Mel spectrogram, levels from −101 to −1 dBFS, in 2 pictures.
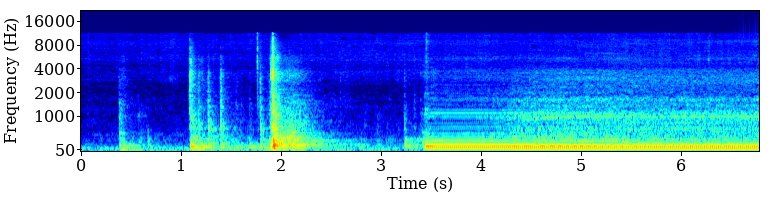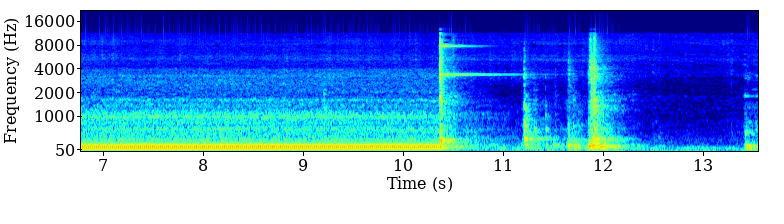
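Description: A recording of sounds which, from 6.54 s to the end, carries a steady 50 Hz buzz from the resampler restarting on every block. Each 20 ms block of the 24 kHz to 48 kHz conversion gets edge errors. Unlike mains hum, the buzz vanishes whenever the sound stops.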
